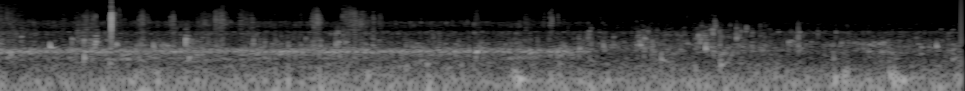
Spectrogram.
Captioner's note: water bubbling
